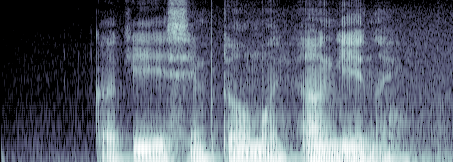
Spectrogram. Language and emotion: Russian, sad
